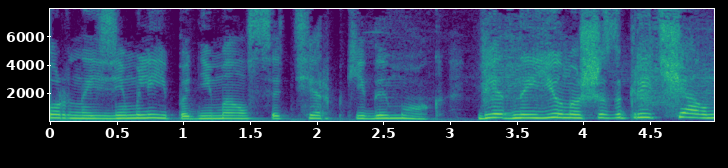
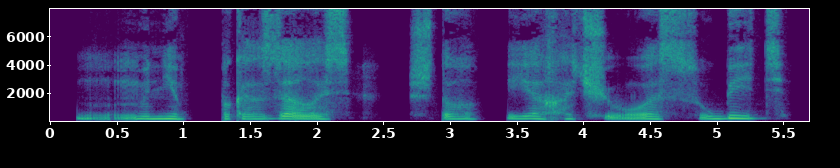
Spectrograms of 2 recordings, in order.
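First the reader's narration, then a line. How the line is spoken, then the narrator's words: Quiet whisper. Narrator (Russian): тихо прошептал Артур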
